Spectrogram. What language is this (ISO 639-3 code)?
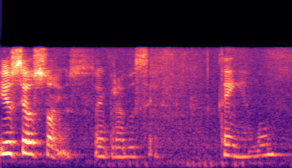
por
